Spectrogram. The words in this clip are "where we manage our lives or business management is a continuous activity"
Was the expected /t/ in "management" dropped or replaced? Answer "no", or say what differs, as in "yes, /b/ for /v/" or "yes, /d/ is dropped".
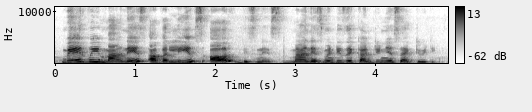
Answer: no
